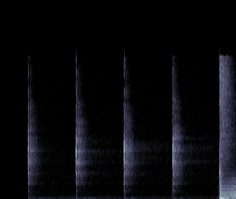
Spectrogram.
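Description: Four sharp finger snaps, evenly spaced about two a second, opening a music soundtrack.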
